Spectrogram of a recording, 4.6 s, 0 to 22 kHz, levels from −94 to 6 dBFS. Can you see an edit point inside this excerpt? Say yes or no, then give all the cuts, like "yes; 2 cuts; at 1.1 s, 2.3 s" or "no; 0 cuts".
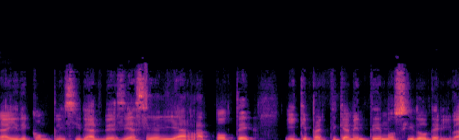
no; 0 cuts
